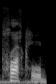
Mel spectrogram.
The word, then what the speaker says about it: PRTL: And for them, they actually quite like that because PRTL, pronounced pruttle by the troops, which means like splutter, almost the noise of the guns when they're firing, didn't sound as good.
